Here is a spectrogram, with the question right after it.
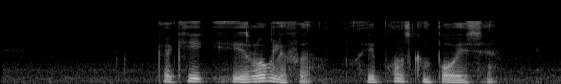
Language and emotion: Russian, neutral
